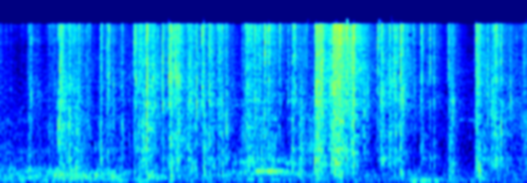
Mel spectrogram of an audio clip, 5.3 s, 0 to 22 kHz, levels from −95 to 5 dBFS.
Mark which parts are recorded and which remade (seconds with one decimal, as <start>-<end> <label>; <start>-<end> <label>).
0.0-5.3 recorded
